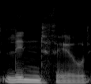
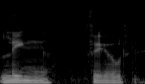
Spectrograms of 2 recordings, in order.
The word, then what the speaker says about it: Lindfield: Michael White old place Lindfield yes not lingfield I was uh getting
